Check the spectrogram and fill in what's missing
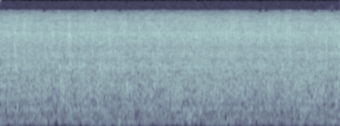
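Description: Mountain creek near South Fork Lakes by Lone Pine, California, running steadily as a broad, even rush of flowing water, close and continuous with no voices.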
